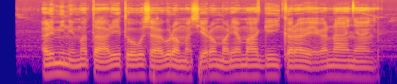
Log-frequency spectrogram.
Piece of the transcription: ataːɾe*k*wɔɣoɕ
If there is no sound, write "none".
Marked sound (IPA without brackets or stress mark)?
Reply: t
